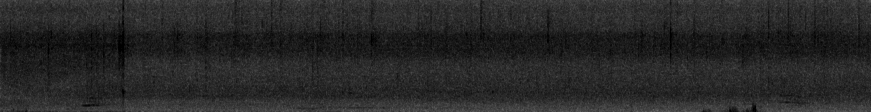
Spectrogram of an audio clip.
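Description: Steady rain falling on the water of a concrete drainage canal and on wet concrete. About seven seconds in come two brief low thumps.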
